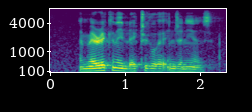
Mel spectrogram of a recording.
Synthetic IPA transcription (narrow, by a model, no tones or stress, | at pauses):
əmɛɹɪkʰə̃nilɛk̚tɹ̥ɪkəlɛ̰̃nd͡ʒəniəz̥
